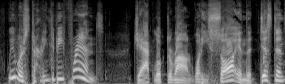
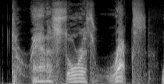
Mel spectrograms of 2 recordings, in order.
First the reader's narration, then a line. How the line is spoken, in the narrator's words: whispered Jack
